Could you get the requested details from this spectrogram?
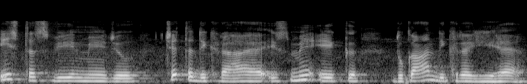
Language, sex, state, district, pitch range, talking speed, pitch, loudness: Hindi, male, Arunachal Pradesh, Lower Dibang Valley, 145-160 Hz, 160 wpm, 155 Hz, -15 LUFS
